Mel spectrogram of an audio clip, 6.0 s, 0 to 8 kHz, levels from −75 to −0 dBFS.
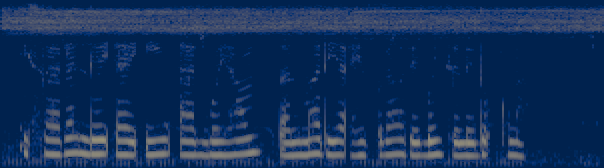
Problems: none marked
